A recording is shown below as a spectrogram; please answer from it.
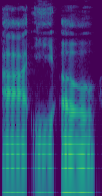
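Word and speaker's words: IAO: isis apophis and osiris i a o pronounced i-e-o forms the name of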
